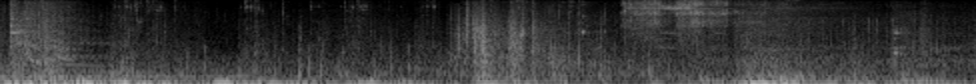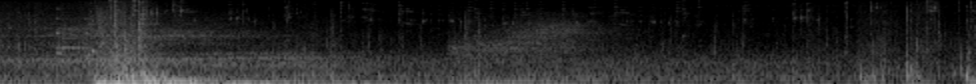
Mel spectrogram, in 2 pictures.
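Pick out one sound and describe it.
Footsteps patter on hard floors.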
